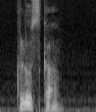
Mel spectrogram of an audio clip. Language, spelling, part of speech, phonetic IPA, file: Polish, kluska, noun, [ˈkluska], Pl-kluska.ogg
